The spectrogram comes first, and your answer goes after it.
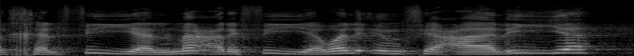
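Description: Speaking at a fairly slow pace, the man has lively intonation. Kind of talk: lecture. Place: hall. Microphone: podium.

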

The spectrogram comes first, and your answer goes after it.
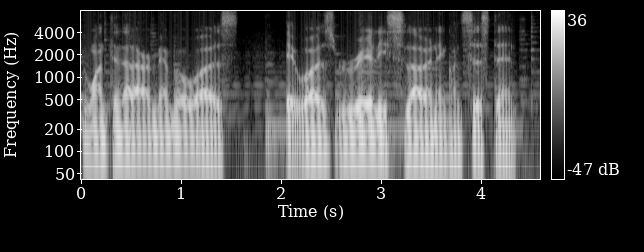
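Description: A man's very deep, low voice with fairly even intonation at a moderate pace, dry with no echo, over clear music in the background. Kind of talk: interview answer. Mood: relaxed, soft-spoken storytelling. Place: home room. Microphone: lapel.

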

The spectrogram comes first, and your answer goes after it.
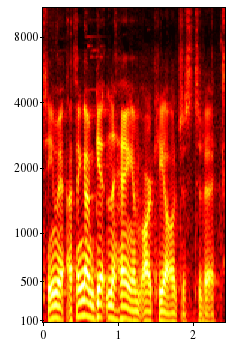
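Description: Noticeable background noise sits behind this man. His intonation is lively. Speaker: gaming YouTuber. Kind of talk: gameplay commentary. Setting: home recording, gameplay voiceover. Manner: casual, rambling with fillers.

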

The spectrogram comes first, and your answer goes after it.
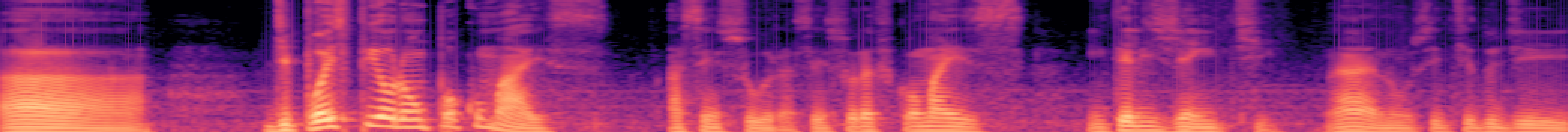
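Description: Very slowly, a man talks in a very deep, low pitch, his tone dark and mellow with ordinary pitch variation. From São Paulo, Brazil (Lapa). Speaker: theatre actor and former activist. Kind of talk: testimony interview. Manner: halting, many repetitions and fillers.

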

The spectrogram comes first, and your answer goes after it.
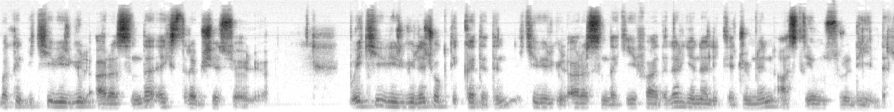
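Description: Talking at a fairly quick pace, a man has a normal speaking voice with a fairly low pitch and ordinary pitch variation. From Turkey. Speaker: Arabic language teacher. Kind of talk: online lecture. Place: home room. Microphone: webcam.

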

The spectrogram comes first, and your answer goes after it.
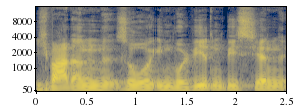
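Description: Over a quiet background, a man speaks at a fairly low pitch with monotone, flat intonation. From Austria (Vienna). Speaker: artist, actor and streamer; actor, streamer. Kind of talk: interview. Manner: halting, many repetitions. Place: home room. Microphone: lapel.

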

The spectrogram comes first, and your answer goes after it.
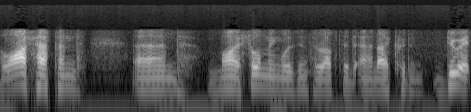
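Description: The sound is dry with no echo as a man speaks at a moderate pace. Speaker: motorcycle vlogger. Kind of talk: casual vlog chat. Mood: relaxed and upbeat. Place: open country. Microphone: phone near.

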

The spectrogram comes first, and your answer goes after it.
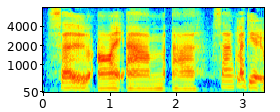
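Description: Her pitch fairly low, a woman talks in a dry sound with no echo. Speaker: angel reader. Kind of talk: casual vlog chat. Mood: friendly, upbeat. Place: car. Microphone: phone near.

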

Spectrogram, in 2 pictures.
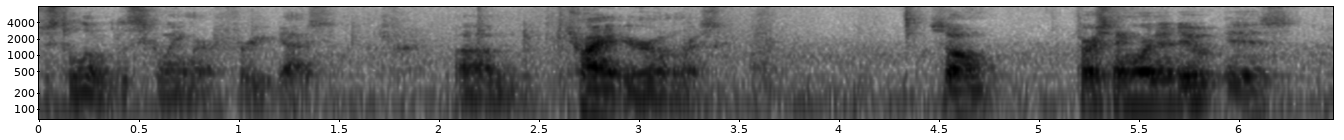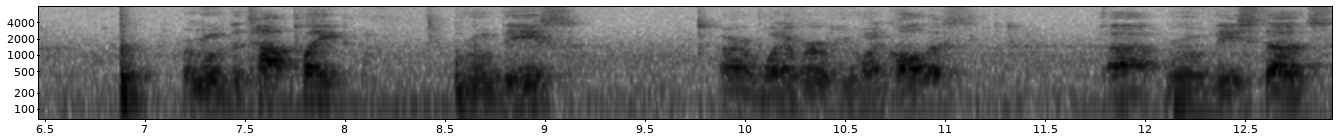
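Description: A man at a moderate pace with long, frequent pauses, ordinary pitch variation and big swings in loudness, amid light background noise and audible room echo. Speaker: contractor renovating his own home. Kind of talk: tutorial. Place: bathroom. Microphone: camera far.

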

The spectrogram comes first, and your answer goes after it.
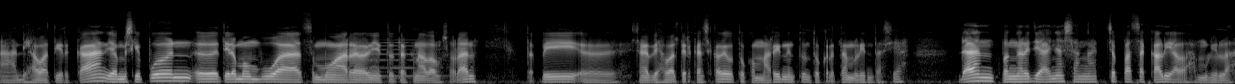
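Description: A man talks at a fairly quick pace in a bright, sharp tone, and the sound is dry with no echo. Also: ordinary pitch variation. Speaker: railfan vlogger. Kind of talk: casual vlog chat. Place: open country. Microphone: phone near.

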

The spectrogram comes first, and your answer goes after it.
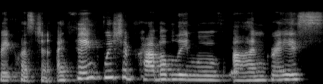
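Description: A woman with vocal fry and a bright, sharp tone speaks at a moderate pace against a quiet background. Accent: Upper Midwest. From Wisconsin (Clintonville); Wisconsin. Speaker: conservation biologist; guest. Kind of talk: lecture. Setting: video call. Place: home room. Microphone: video call.

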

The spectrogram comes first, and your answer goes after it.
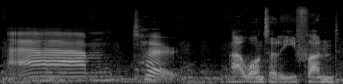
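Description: A cartoonish character voice sits at a middle pitch. Loud music plays in the background. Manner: sour, groaning, unimpressed.

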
